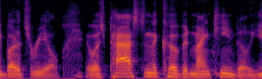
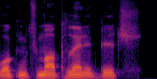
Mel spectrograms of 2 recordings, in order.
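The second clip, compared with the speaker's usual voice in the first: deep, puffed-up, chest-out macho taunting swagger; 5 semitones lower than usual. Imagining greeting a giant alien: puffed-up macho tough talk. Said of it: "puff my chest out a little bit".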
